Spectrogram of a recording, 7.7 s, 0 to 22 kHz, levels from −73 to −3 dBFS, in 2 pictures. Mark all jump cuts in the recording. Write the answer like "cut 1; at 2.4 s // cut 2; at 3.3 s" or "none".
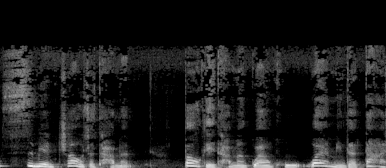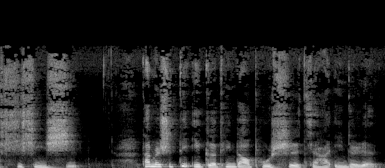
none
